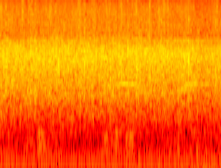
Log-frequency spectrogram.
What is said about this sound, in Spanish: Ya dejen de aplaudir, caray.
